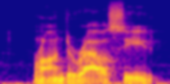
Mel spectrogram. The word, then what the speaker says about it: Ronda Rousey: I think you're referencing The Roadhouse remake with rondarousey yeah is that how you pronounce her name yeah I feel so out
